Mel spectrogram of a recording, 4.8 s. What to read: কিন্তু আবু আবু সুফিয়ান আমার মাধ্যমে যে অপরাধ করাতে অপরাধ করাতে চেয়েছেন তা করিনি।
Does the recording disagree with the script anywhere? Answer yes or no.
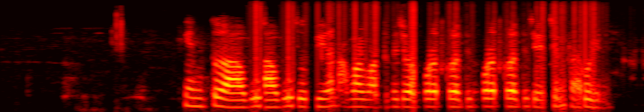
no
